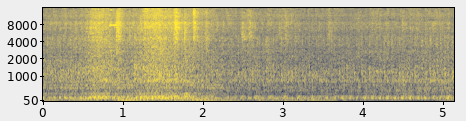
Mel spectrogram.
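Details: TVS XL100 (Super XL 100cc) moped single-cylinder idling after tappet adjustment, kick-started and heard close up: even, steady beat with no tappet clatter; engine set perfectly, smooth, no problem.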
